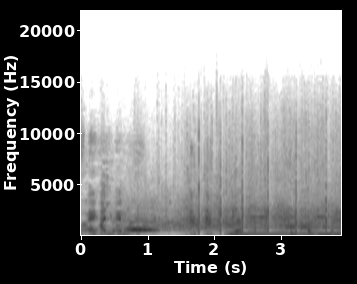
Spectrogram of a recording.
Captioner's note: laughter, applause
